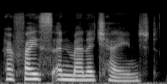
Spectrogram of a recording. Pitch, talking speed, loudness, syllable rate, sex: 200 Hz, 180 wpm, -17 LUFS, 4.5 syllables/s, female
